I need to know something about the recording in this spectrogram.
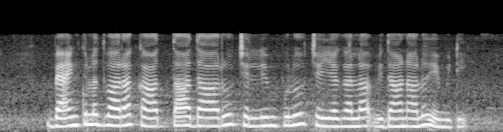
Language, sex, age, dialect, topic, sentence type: Telugu, male, 60-100, Central/Coastal, banking, question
